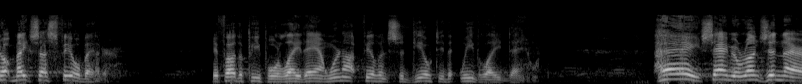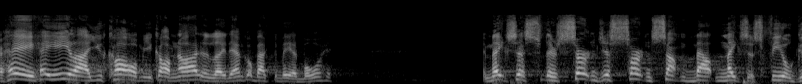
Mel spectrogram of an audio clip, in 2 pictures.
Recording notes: Sunday morning service preaching from the pulpit of Woodland Baptist Church – Winston Salem, NC.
